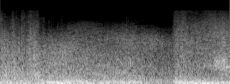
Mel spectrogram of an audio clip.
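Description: A huge explosion: a loud boom that runs on as a deep, noisy rumble, with a fresh surge of blast just before the end.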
